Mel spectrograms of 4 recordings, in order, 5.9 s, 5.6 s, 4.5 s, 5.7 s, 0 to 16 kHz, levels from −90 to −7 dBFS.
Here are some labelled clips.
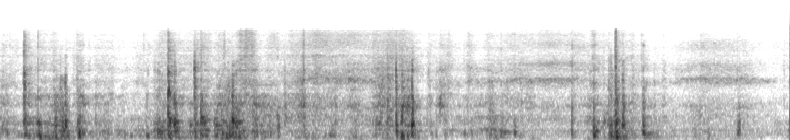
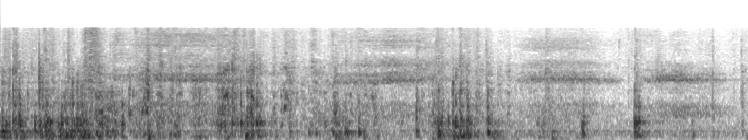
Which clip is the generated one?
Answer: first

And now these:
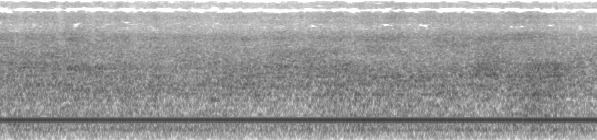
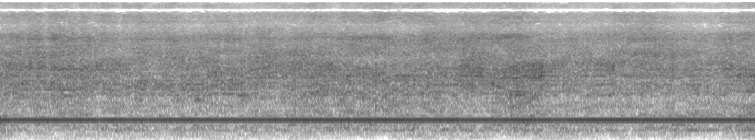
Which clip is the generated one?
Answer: second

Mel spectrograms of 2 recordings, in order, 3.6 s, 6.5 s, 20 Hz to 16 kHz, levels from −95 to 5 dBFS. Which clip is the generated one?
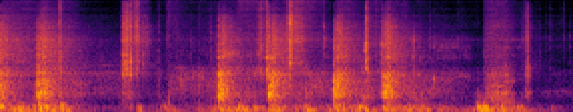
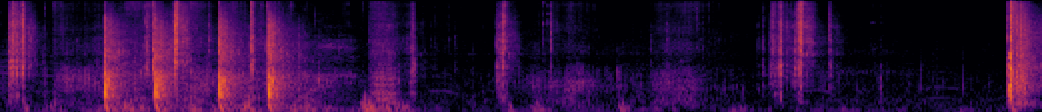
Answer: first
